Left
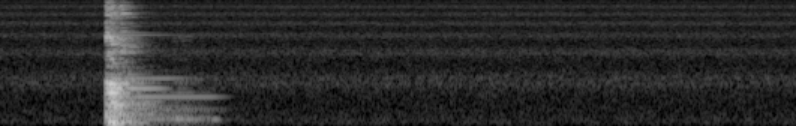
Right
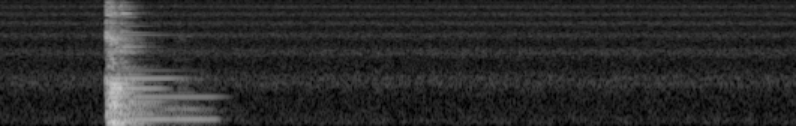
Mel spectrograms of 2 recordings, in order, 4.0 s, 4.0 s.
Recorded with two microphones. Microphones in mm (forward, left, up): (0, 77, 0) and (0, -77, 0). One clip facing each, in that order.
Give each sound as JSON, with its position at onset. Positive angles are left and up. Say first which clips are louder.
{"t": 0.5, "sound": "a clunk", "louder": "left 1 dB", "side_deg": 60, "distance_m": 2.5}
